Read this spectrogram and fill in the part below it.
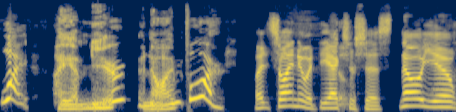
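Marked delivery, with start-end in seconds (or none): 0.0-2.2 very high, swooping dumb puppet voice. Retelling the silly voices you did for her, in a Grover voice. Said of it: "the Grover it".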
